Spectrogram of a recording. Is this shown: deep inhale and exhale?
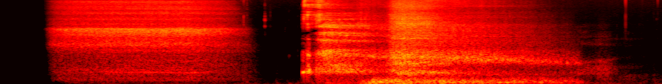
yes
